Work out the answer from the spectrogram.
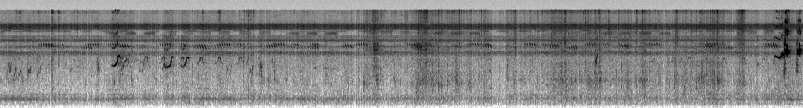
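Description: Small birds calling: a few short chirps about two to four seconds in, then a louder rising whistle near the end, over a steady high buzz of insects.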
